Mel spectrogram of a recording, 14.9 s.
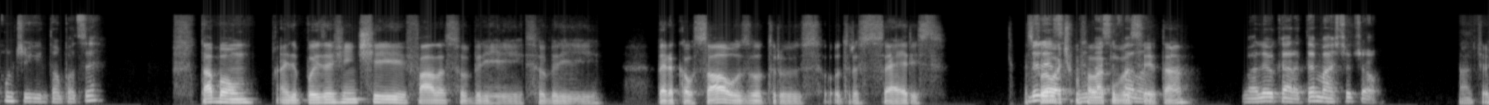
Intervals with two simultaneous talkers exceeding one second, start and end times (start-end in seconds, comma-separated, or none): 10.2-11.6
